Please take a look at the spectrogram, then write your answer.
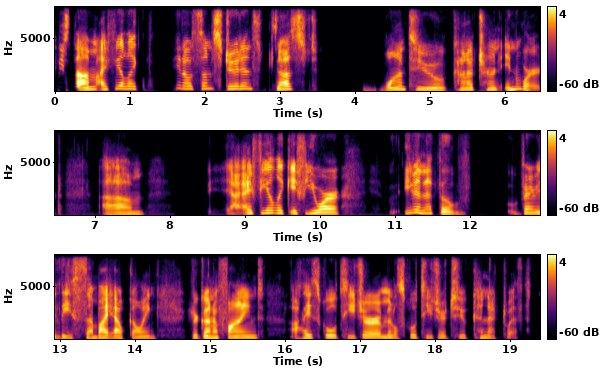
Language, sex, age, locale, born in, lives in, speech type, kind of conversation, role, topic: English, female, 50-54, en-US, United States, United States, conversation, unstructured, none, What small acts of care from teachers—like remembering your name, leaving a quick note, or checking in—shaped your experience?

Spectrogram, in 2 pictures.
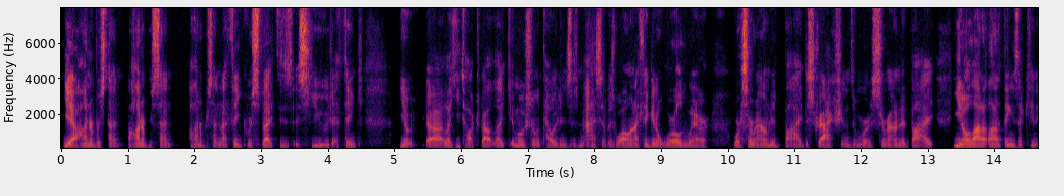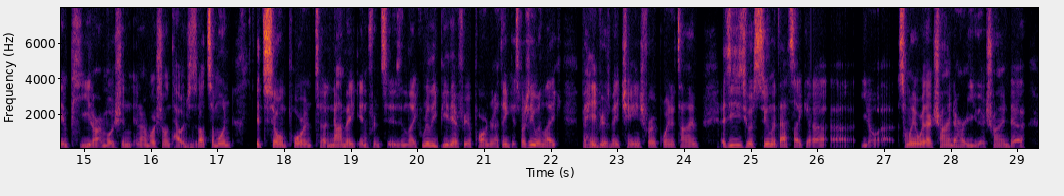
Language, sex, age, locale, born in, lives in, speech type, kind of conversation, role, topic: English, male, 20-24, en-US, United States, United States, conversation, unstructured, none, What makes a relationship last?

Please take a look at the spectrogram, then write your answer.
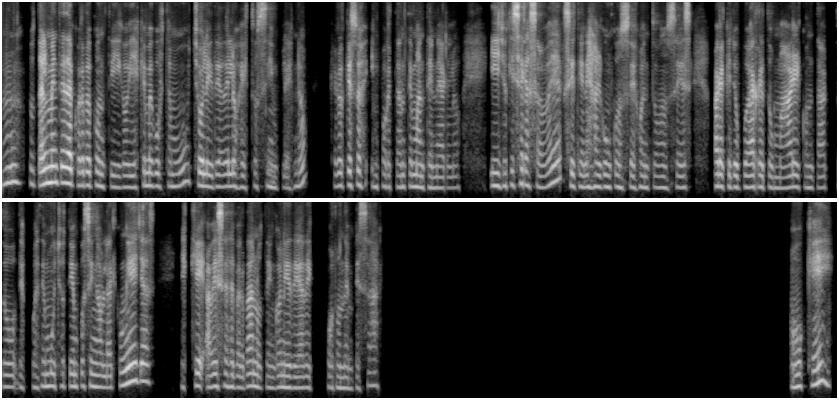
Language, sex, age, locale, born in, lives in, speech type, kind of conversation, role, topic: Spanish, female, 40-44, es-VE, Venezuela, United States, read, expert-assistant, asker, ¿Cómo puedo organizar mejor mi agenda para mantenerme en contacto con mis amigos y familiares sin sentirme abrumado?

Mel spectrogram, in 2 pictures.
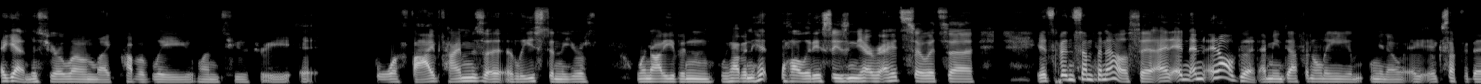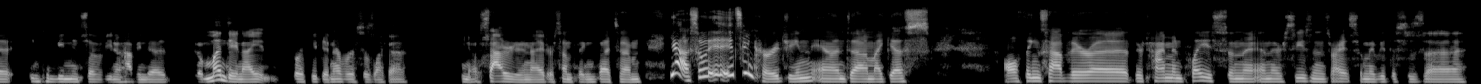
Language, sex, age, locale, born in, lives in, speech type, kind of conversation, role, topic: English, female, 55-59, en-US, United States, United States, conversation, advice, user, How can I keep resolving conflicts peacefully and use that to strengthen my relationships?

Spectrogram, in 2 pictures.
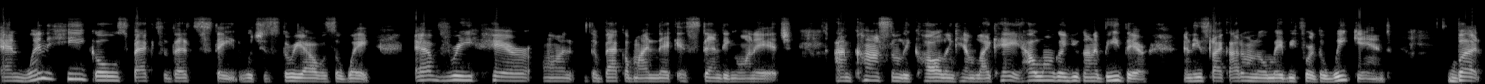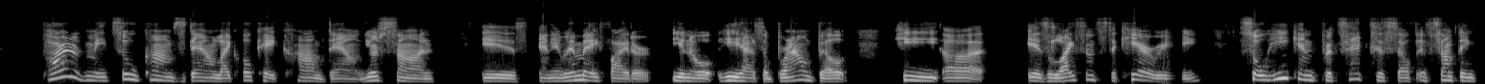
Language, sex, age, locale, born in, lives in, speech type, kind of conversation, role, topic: English, female, 45-49, en-US, United States, United States, conversation, podcast, guest, How do you decide which worries deserve your attention and which ones to let go?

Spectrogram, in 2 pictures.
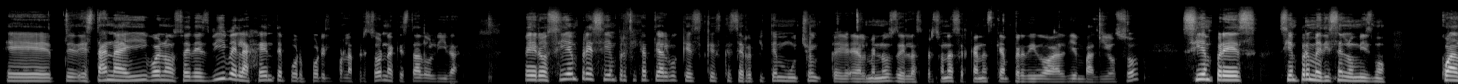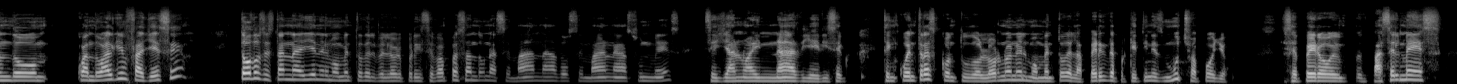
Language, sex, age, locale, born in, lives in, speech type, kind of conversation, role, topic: Spanish, male, 35-39, es-MX, Mexico, Mexico, conversation, unstructured, none, ¿Qué crees que ayuda a sobrellevar el dolor después de una muerte?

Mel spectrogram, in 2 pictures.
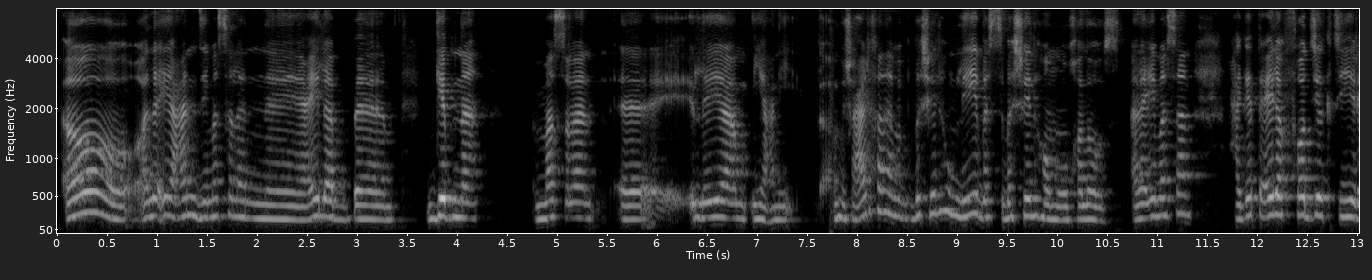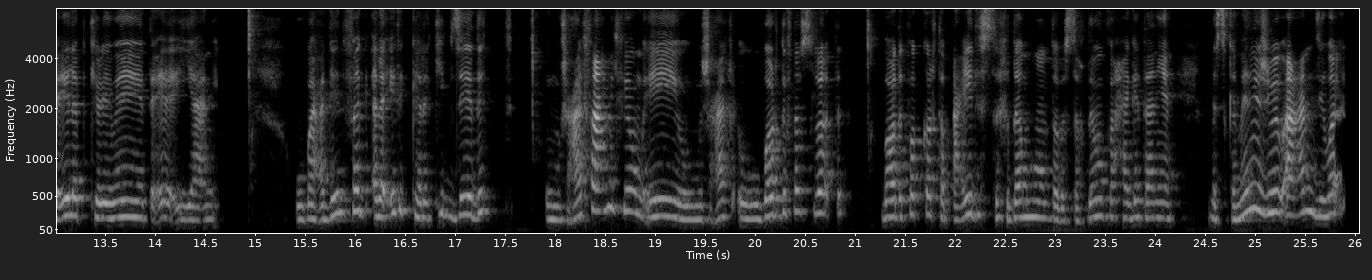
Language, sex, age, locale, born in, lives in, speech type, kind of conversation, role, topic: Arabic, female, 35-39, ar-EG, Egypt, Egypt, conversation, advice, user, إزاي أقدر أتخلص من حاجات ليها قيمة عاطفية عندي من غير ما أحس بالذنب؟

